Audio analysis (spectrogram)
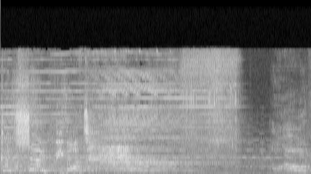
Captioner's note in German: nanoporter-geräusche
